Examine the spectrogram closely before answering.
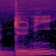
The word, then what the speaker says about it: Denis: Do not pronounce the S to Denis, it is silent.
